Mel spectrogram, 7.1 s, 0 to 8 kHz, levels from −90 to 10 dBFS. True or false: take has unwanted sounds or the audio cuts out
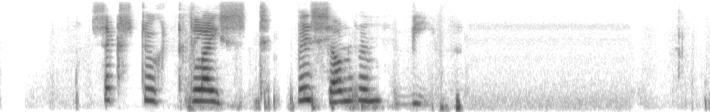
false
